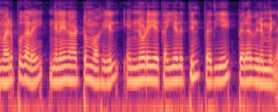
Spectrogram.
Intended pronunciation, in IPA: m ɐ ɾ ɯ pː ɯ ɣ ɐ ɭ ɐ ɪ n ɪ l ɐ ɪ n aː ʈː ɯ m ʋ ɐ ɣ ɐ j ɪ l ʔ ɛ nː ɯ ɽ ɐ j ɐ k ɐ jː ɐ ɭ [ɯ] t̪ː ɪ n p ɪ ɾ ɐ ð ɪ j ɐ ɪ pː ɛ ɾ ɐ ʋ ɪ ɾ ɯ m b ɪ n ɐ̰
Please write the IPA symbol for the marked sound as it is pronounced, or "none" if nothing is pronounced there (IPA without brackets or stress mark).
ɯ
